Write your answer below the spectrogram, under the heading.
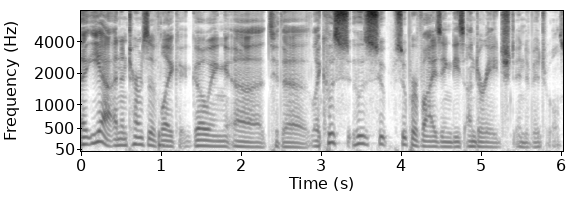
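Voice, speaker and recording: A man talks in a plain, everyday voice at a medium pitch, with lively intonation. He keeps a moderate pace with hardly any pauses, in a very clean recording with a silent background. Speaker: podcast host. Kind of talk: casual interview.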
